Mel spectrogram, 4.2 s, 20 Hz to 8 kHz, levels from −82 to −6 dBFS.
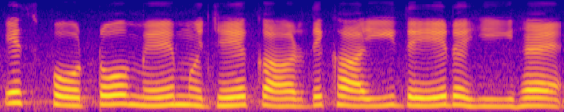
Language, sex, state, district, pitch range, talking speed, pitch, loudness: Hindi, female, Madhya Pradesh, Katni, 205-230 Hz, 125 wpm, 215 Hz, -14 LUFS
